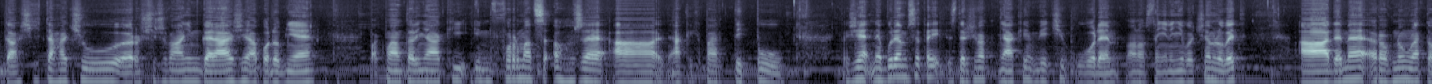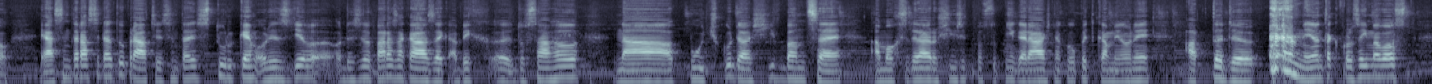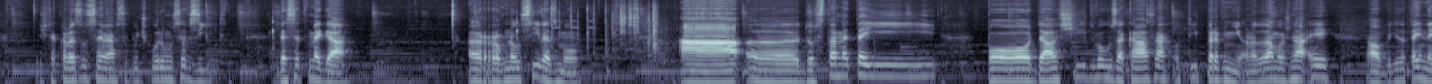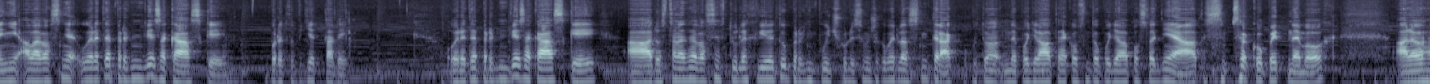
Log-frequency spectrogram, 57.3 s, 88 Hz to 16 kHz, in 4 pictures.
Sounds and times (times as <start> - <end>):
Speech: 0.0 - 28.4, 29.0 - 32.2, 33.2 - 34.5, 35.4 - 46.5, 47.4 - 56.3, 56.9 - 57.2
Music: 0.0 - 57.2.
